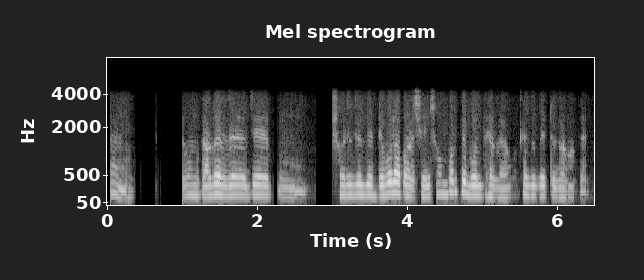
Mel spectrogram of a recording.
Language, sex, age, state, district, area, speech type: Bengali, male, 45-60, West Bengal, Cooch Behar, urban, conversation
